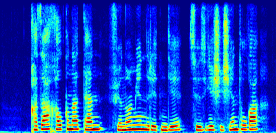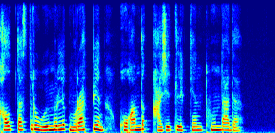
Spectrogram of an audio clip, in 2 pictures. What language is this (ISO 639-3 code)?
kaz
